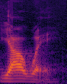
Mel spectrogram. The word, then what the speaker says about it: Yahweh: Hebrew but some form it's a two syllable name of some form of Yahweh mmm is is how it would be pronounced and I think you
